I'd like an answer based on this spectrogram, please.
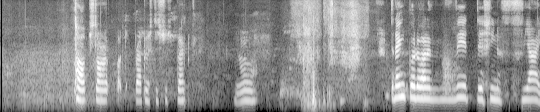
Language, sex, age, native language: Icelandic, male, 9, Icelandic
